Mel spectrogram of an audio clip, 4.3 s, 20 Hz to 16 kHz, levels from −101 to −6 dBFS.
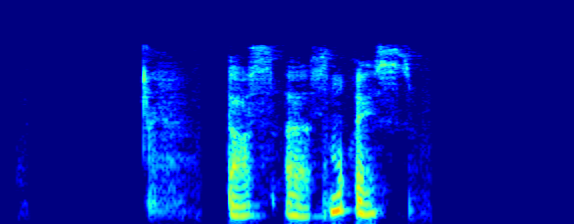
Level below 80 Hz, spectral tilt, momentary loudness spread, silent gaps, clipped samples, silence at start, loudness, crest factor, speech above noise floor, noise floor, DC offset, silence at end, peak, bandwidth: -86 dBFS; -4.5 dB/octave; 16 LU; 1.51-1.70 s; under 0.1%; 1.05 s; -45 LUFS; 26 dB; over 46 dB; under -90 dBFS; under 0.1%; 1.25 s; -22 dBFS; 7.4 kHz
